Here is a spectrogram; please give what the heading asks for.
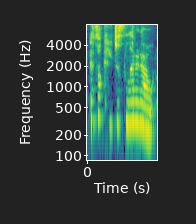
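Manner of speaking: soft, high comforting voice; mock-therapist reassurance, hushed and high; imitating soothing therapist. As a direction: gently coax in a put-on hush. Voicing therapist comforting the client.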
